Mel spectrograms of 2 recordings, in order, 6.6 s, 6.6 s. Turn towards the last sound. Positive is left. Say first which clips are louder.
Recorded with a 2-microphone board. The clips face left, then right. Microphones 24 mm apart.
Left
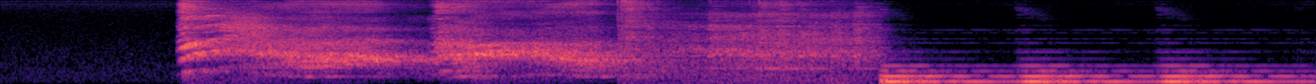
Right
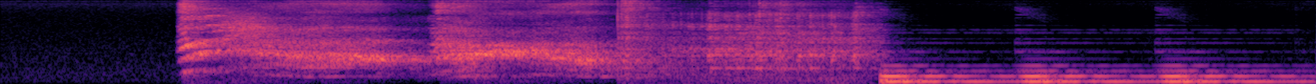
# left 1 dB
turn(degrees=-35)  # may be behind; listen again after turning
